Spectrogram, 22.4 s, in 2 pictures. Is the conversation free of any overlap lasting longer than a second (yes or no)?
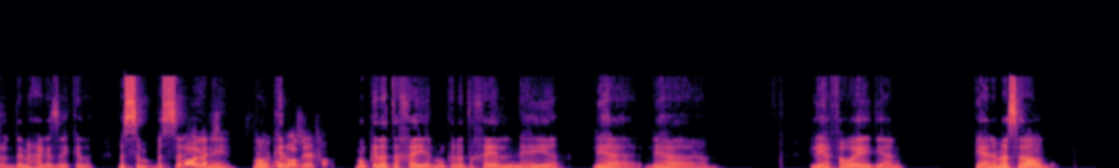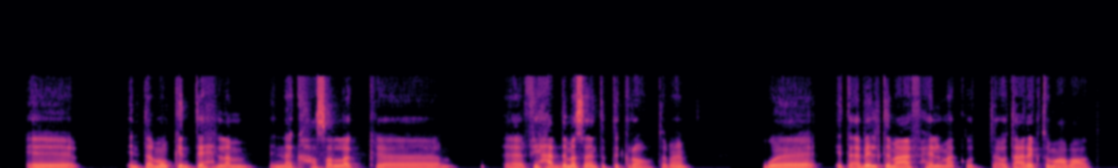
no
